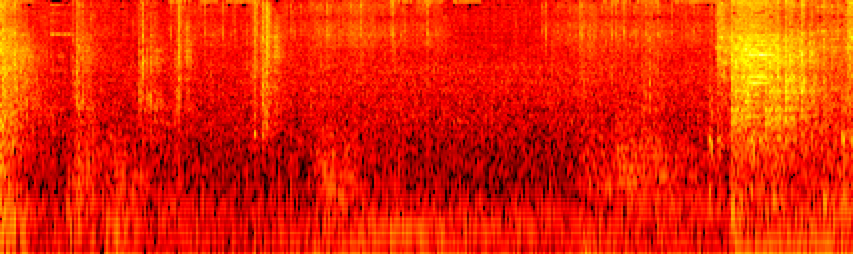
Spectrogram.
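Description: Objects shattering and breaking in Return to Castle Wolfenstein, with sharp crashing bursts scattered over a continuous background of game noise and a louder burst toward the end.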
